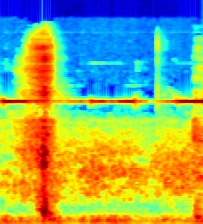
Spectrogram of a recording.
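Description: A short breath or sniff about half a second in, over a faint, steady high-pitched whine, with a small click near the end.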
